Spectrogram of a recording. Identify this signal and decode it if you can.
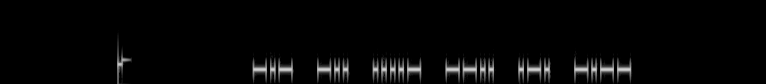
Morse code, heard as a keyed tone, about 28 wpm, spaced as for 20 wpm, 700 Hz. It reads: KD4ZRY
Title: USA Call Signs - 6 Characters - 2x Character Spacing - 28wpm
